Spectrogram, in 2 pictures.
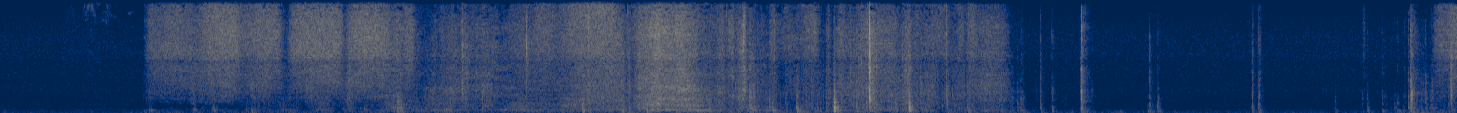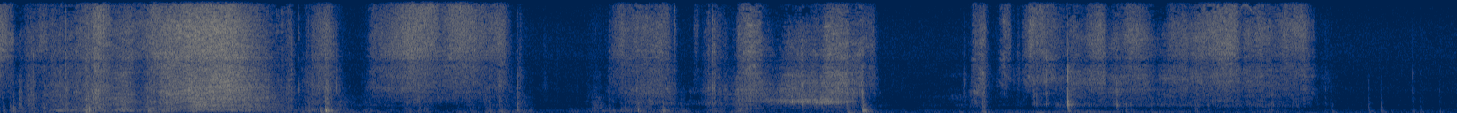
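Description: A cardboard Nike shoebox being slid out of its cardboard sleeve and handled, in several long stretches of rubbing and scraping with a few sharp taps. Near the end the lid is lifted open.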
